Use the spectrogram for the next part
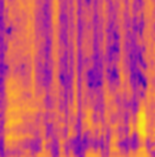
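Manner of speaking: low, very soft grumble to self; hushed here-we-go-again aside; weary resignation. Retold or imitated. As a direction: grumble it quietly, fed up. Retold weary thought at friend.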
